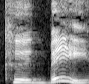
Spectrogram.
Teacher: você também não ouve o D, porque quando eu tô indo com a língua pro céu da boca pro D, eu também já tô indo fechar os lábios pro B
